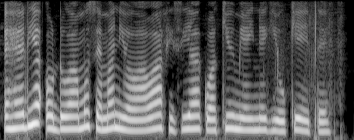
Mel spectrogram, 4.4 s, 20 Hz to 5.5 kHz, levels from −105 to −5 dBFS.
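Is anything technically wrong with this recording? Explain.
No, nothing technical stands out here, and this short bit of speech comes through without anything that needs flagging.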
